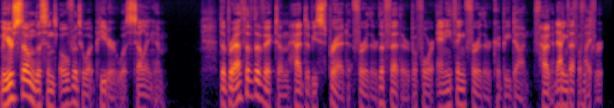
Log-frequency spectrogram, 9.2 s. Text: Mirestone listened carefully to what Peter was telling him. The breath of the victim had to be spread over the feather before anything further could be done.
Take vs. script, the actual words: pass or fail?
fail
